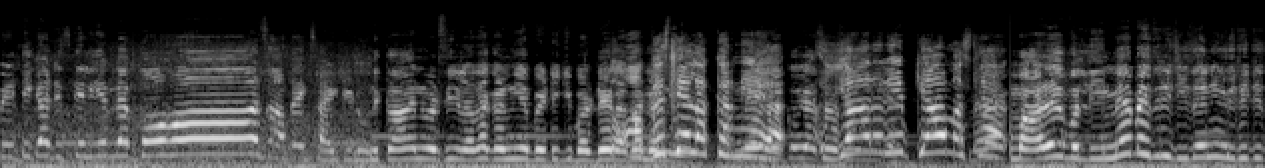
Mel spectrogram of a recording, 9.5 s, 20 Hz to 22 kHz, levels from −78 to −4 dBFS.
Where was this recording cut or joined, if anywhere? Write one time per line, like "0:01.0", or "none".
0:02.8
0:07.6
